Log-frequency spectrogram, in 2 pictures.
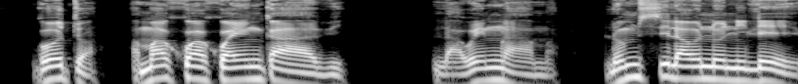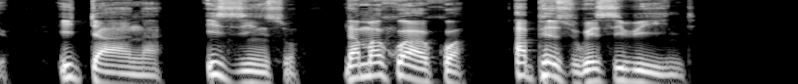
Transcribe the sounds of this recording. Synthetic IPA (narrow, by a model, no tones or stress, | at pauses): ɣɔd̥ʱwa | a̰maxwaxwaɛŋkʼaβi | lawɛŋ͡ǃʱama | lom̩silaɔnonilɛjɔ | id̥ʱaŋa | izint͡sʼɔ | lamaxwaxwaː | pʰezuɣwesiβiːndʱi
